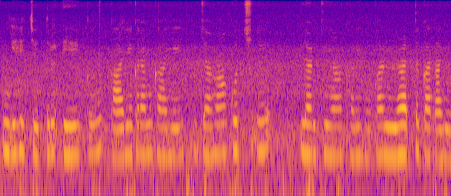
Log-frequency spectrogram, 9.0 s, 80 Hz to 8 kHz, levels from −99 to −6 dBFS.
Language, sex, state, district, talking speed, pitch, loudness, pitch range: Hindi, female, Maharashtra, Solapur, 105 wpm, 210 Hz, -29 LUFS, 205-220 Hz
